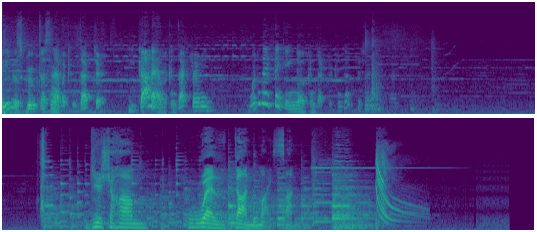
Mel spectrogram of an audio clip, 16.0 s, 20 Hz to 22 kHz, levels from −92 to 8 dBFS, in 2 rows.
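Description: Damaged data in the compressed stream at 13.59 s: corrupted bytes make the decoder misread a frame and lose sync, producing a brief blip before decoding resumes.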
